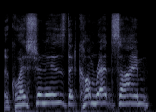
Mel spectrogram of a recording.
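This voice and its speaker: Guy narrating as cold male chairman, impersonal procedure voice, slightly high, novel reading. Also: fairly even intonation, a little slow. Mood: mechanical, cold. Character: Mister Buttons, cold mechanical male chairman.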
